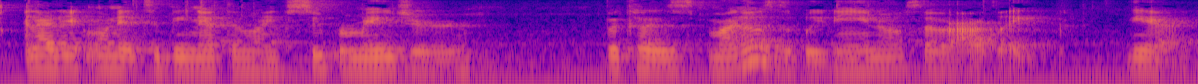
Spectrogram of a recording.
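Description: Noticeable background noise sits behind a woman's voice. Her pitch is very deep and low, and her intonation fairly even. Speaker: vlogger. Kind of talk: casual vlog monologue. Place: home room. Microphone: phone near.

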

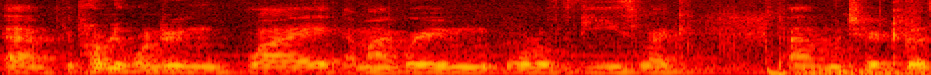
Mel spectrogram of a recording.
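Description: A man at a fairly quick pace, with clear music in the background. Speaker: fitness instructor. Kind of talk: workout tutorial. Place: garden. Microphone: camera far.

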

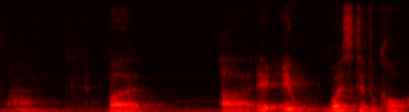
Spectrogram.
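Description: A man with an American accent speaks at a fairly low pitch in a monotone, flat intonation. There is audible room echo and light background noise. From Connecticut, Hartford area; Connecticut. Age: 20s. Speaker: war veteran. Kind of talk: oral history interview. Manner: halting, many fillers. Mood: calm, reflective. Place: home room.

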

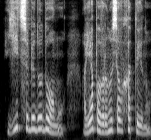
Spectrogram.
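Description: In a put-on, growling character voice, a woman talks very fast with lively intonation and a fairly high pitch, on a very clean recording with a silent background. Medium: read story.

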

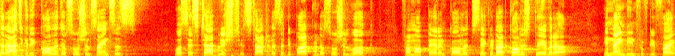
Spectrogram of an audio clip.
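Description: Flat and monotone, a man with a high pitch speaks at a moderate pace. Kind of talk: formal speech. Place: hall. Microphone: podium.

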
